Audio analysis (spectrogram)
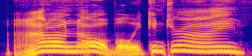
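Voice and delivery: put-on stable boy voice. Other stable boy answers.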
